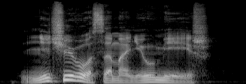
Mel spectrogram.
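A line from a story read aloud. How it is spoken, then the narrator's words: Satisfied snort. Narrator (Russian): удовлетворенно хмыкнул Криол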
